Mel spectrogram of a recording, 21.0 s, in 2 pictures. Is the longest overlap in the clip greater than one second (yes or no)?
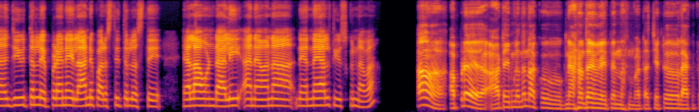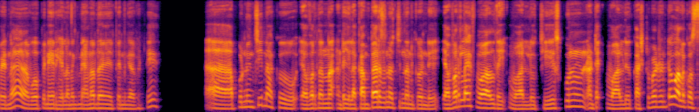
no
